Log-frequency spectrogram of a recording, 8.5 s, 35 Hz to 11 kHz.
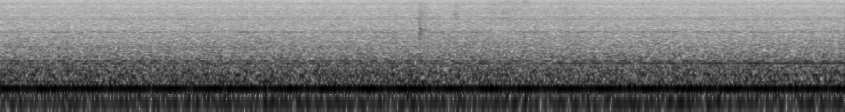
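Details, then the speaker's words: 52" Emerson Heat Fan, 3 fiberglass blades, motor dated October 1981, on its original 1982 Emerson solid-state speed control at museum speeds: a steady low electrical hum under the soft air rush, from the solid-state control. "You might hear that it making humming noise, it's common with solid state speed controls. This is one reason why I don't call solid state speed control bedroom control or church control."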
